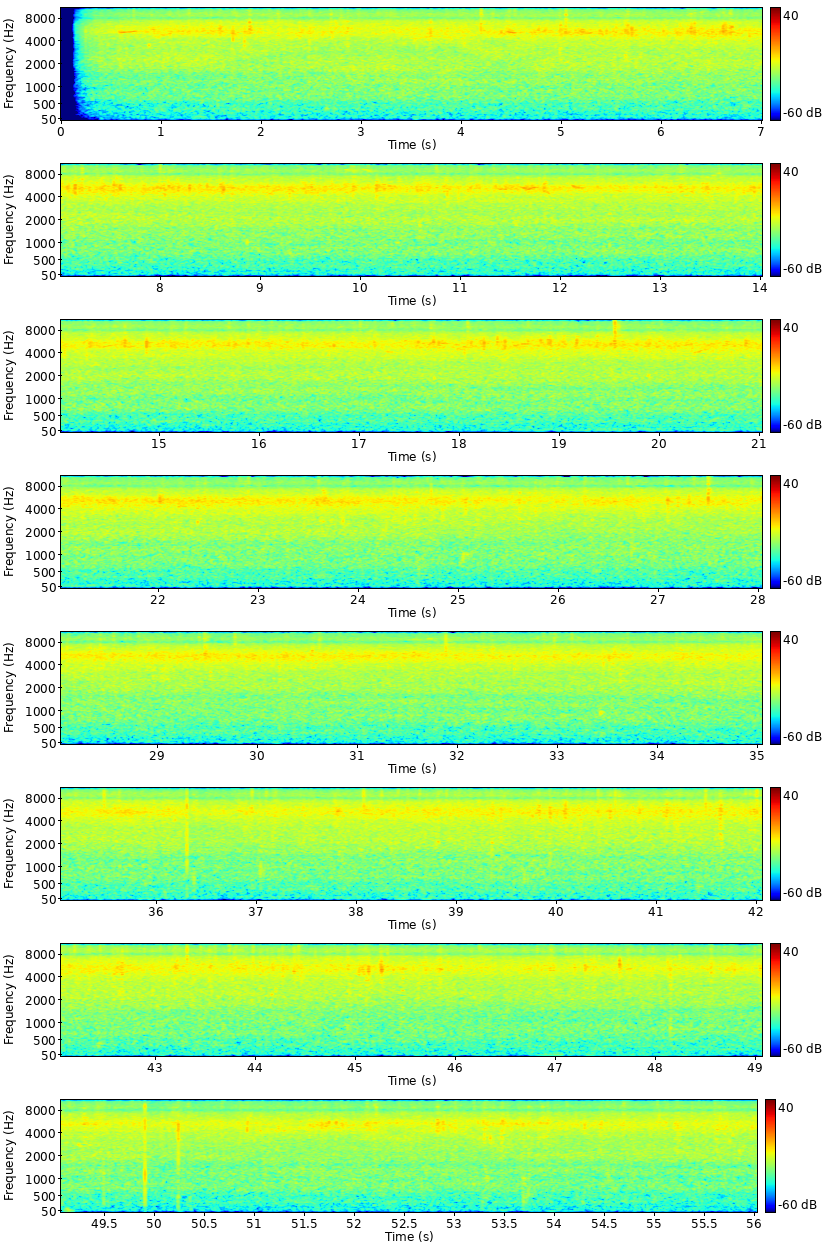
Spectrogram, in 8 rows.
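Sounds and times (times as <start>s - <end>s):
steady rain falling: 0.1s - 56.0s
raindrop ticks: 36.2s - 37.2s, 47.2s - 50.5s.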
